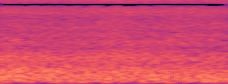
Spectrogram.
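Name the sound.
ocean waves surging toward the shore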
